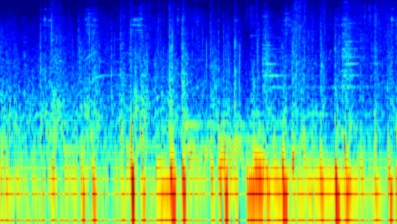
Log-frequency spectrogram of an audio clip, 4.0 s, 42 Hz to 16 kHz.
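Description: Horse hooves clopping at a steady riding pace in Red Dead Redemption 2, a close, rhythmic run of dull low thuds with a light rattle of tack underneath and no voices over them.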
